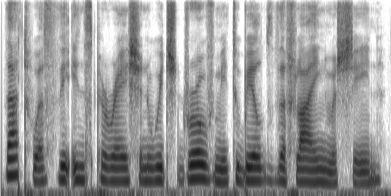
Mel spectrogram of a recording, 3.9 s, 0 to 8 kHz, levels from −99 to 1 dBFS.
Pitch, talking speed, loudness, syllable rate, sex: 155 Hz, 185 wpm, -19 LUFS, 4.7 syllables/s, female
